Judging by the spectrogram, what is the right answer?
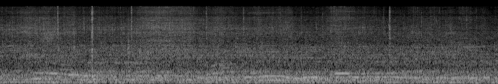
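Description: Steady rushing noise at a gas stove as corn tortillas are warmed directly over the burner flame, with a few light clicks from the tortillas being handled and faint voices in the background.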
